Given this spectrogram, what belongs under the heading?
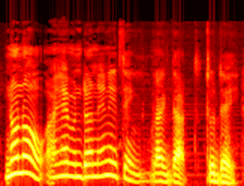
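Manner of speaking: put-on high kid voice denying everything; Johnny protesting. Johnny denies to his mother in a high kid voice. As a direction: squeak the no, no up high like a caught boy.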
